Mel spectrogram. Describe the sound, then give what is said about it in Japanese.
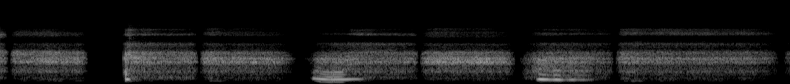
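Hot, breathy exhales from someone up close: a run of repeated airy sighs with short pauses between, fairly loud and steady, a couple carrying a faint voiced edge. “もう、キスの距離ですよ。熱い吐息がいやらしくかかって、”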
